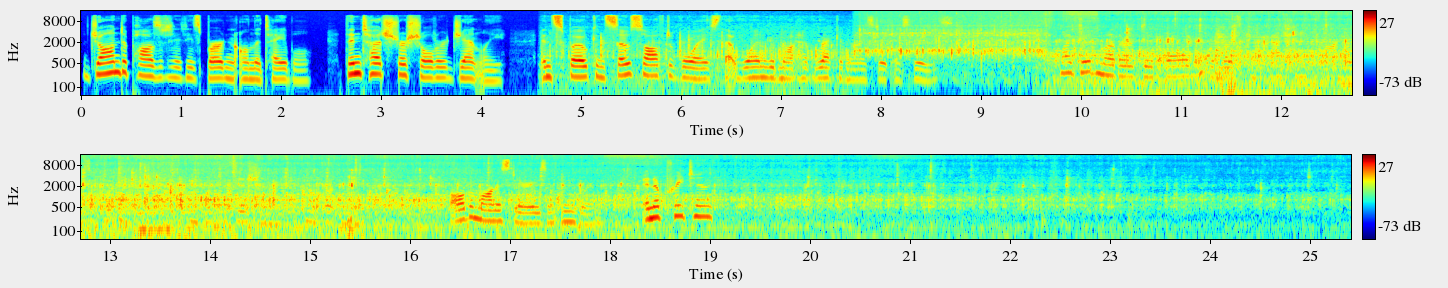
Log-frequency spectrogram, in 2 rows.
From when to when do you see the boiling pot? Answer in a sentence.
The boiling pot can be heard from 4.5 to 25.3 s.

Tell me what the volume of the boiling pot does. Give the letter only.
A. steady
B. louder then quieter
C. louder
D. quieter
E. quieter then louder
B.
